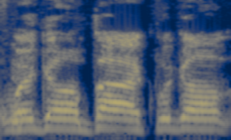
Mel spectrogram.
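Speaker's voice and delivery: high, loud imitation of alarmed boys; hammed-up cry to turn back; mock panicked protest. Boys panicking on trail run, retold.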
